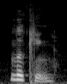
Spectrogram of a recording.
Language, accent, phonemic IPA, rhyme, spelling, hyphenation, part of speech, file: English, US, /ˈlʊkɪŋ/, -ʊkɪŋ, looking, look‧ing, verb / noun, En-us-looking.ogg
- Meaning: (verb) 1. present participle and gerund of look 2. as the last part of compound adjectives: relating to or having the appearance of; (noun) The act of one who looks; a glance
